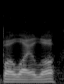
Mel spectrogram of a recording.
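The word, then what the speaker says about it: בלילה: If you look at an actual scroll of Tanakh, the word balayla is spelled without the letter Hey. It's actually spelled Bet Lamed Yud Lam. It's pronounced balayla, but it's spelled Bilal.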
